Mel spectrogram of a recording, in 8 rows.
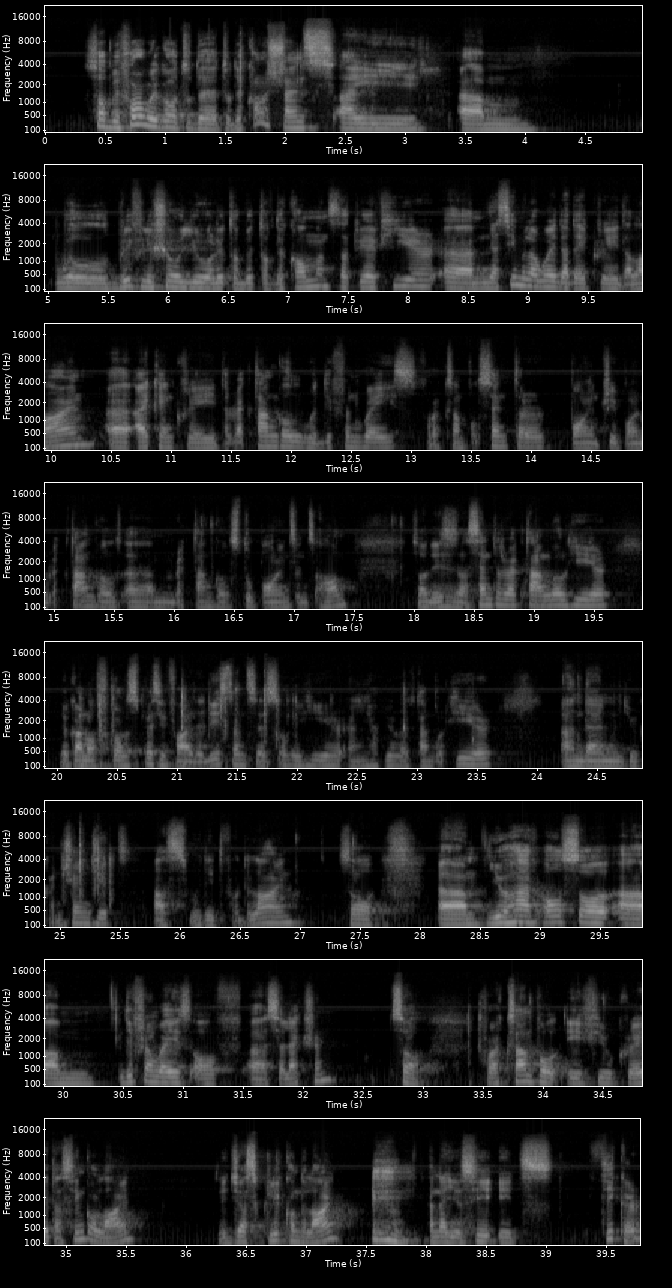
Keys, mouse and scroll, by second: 1.3 Delete, 2.8 click, 15.9 click, 17.5 click, 19.9 KP_1, 20.7 Tab, 20.9 KP_2, 21.4 KP_Enter, 23.9 click, 24.7 KP_3, 25.0 KP_Enter, 26.7 click, 34.5 Escape, 36.4 click.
